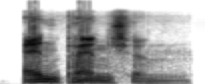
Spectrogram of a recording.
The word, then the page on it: en pension: British English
